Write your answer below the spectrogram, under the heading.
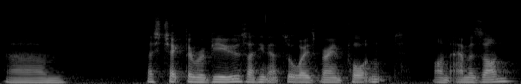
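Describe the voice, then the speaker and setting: A man with a deep voice, a gigging musician, chatting plainly through a gear review. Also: fairly even intonation, normal speed, a little mellow, no echo.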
